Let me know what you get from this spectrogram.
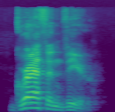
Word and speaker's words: Grafenwehr: It's, it's not pronounced any way like it's spelled, and it's got a W in it. It's not Wiesbaden. It is. Grafenwehr. That's it. Grafenwehr.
